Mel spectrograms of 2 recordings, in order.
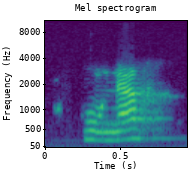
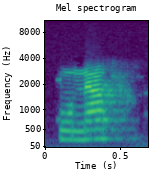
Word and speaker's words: Junaj: En Wichí se dice Junaj, buenas tardes. – Perdón, ¿cómo se dice? ¿Lo reiteramos? – Junaj. – Perfecto.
